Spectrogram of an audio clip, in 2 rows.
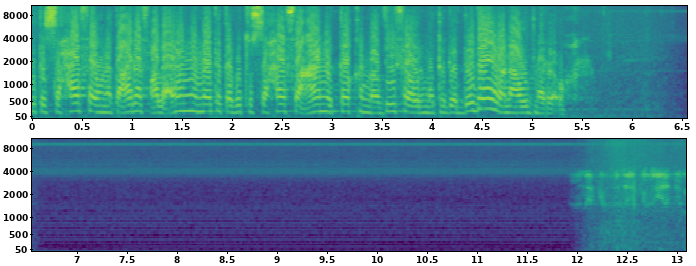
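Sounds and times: faint electrical hum: 0:00.0 - 0:13.0
faint high whine: 0:00.0 - 0:13.0.

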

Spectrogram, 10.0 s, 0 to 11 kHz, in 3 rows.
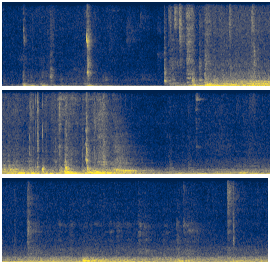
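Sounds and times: elevator machine hum: 0:02.2 - 0:10.0.

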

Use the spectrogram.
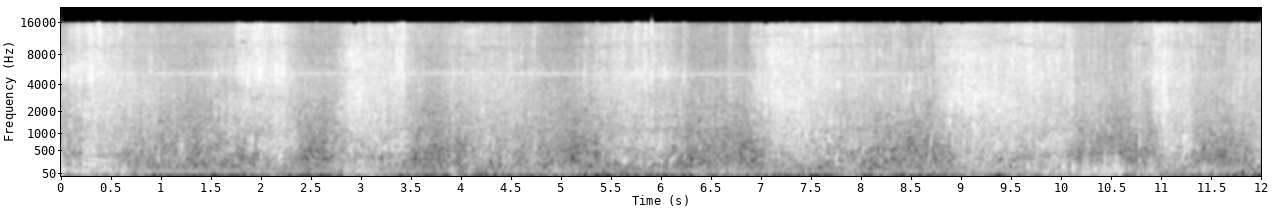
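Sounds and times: rushing noise in waves: 0:00.0 - 0:12.0.

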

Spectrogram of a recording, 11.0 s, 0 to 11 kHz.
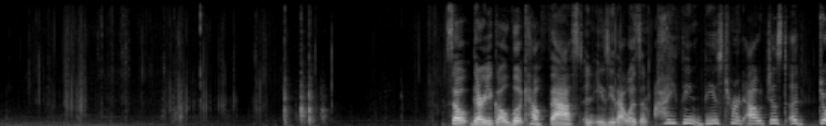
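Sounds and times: cellophane bag crinkling: 0:00.0 - 0:03.9, 0:05.2 - 0:06.0.

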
